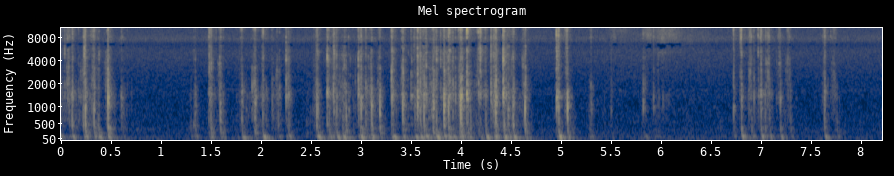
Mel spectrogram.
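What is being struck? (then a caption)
Plastic mechanical keyboard keys. Fingertips type in irregular bursts on a Hanmumu plastic mechanical keyboard fitted with cat-shaped plastic keycaps. Quick runs of short, deep, thocky key presses alternate with brief pauses, each keystroke landing with a faint bright click and dying away almost instantly.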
